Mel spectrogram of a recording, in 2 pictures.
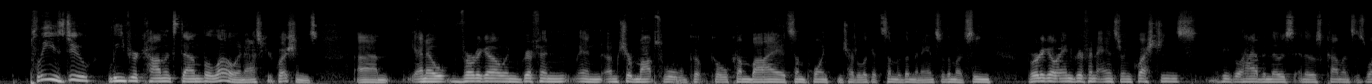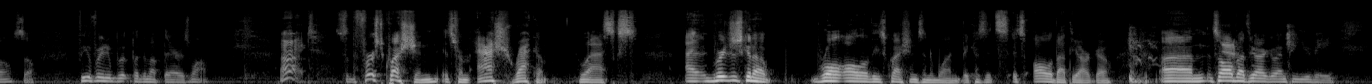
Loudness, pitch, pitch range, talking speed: -28 LUFS, 125 Hz, 110-140 Hz, 225 wpm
